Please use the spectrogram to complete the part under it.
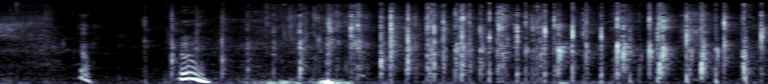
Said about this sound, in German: Das ist, glaube ich, der schönste Applaus auf dem Podstock, weil der so schön gesittet an den Mikrofonen stattgefunden hat.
